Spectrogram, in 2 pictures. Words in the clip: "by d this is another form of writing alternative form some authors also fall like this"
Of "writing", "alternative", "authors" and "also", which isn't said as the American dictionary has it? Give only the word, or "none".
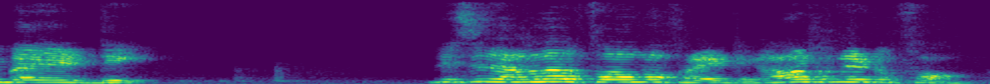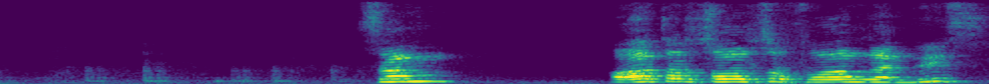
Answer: authors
